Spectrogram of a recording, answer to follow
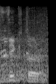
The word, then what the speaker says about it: Victor: Can I say it Victor or is it Victor? It's Victor. Victor?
